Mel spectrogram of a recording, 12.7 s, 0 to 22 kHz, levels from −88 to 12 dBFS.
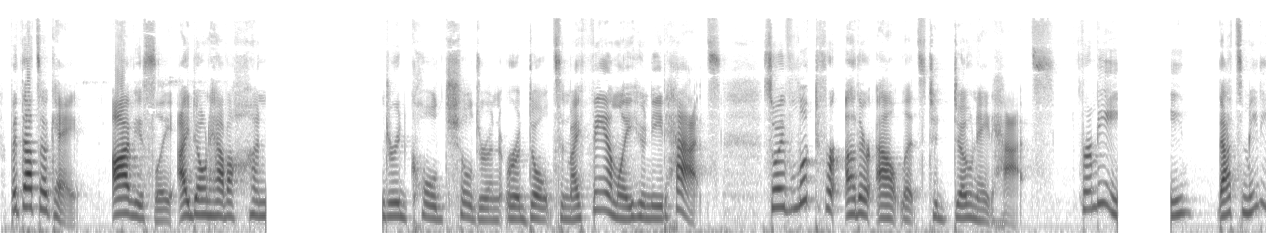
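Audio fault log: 2.65–3.83 s and 11.17–11.71 s, playback stall: the speech halts mid-flow into dead silence, for about 1.17 s and then 0.54 s, resuming at "cold children or adults" and at "that's meaningful". The likely cause is the player starving for data or its thread being blocked, so output simply stops. On a waveform these are flat near-silent gaps with abrupt edges; a spectrogram shows empty vertical bands across all frequencies.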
